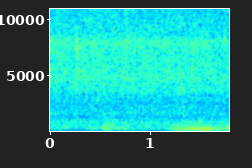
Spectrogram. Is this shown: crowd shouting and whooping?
no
